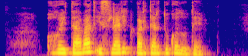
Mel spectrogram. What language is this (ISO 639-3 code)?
eus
